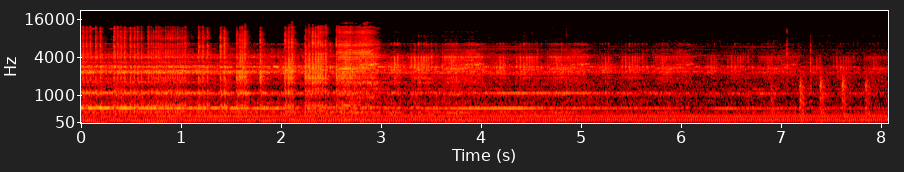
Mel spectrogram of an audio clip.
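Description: A keyboard plays sustained notes.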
